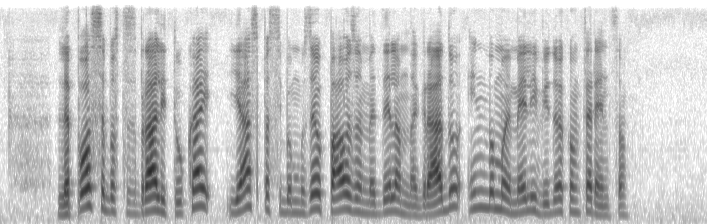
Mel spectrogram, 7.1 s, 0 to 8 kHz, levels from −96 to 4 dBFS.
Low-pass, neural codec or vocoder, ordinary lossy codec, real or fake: 7.2 kHz; none; none; real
